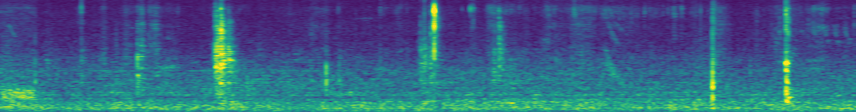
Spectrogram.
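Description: Scattered sharp clicks and taps from hands working the light wiring and hardware at a boat trailer's tongue: the loudest about two seconds in, a quick double click around four seconds, and two more near the end.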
